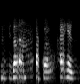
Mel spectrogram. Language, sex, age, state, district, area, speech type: Assamese, female, 18-30, Assam, Majuli, urban, conversation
